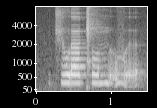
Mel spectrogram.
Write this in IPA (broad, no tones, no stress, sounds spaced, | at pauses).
t͡ʃ ɤ ɾ æ ǁ ɤ n ə̰ v ɛ̰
